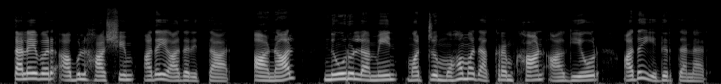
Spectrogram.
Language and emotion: Tamil, neutral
